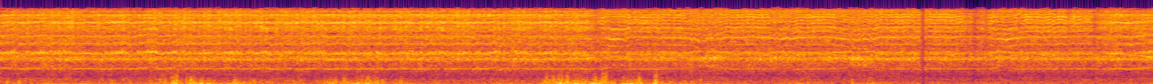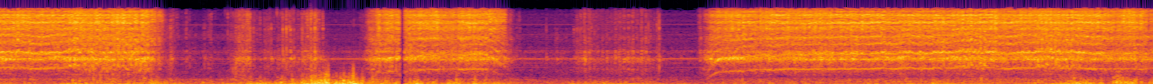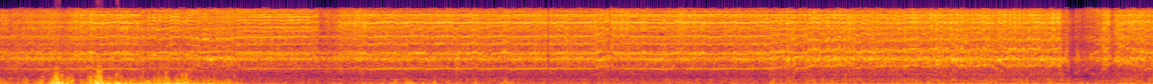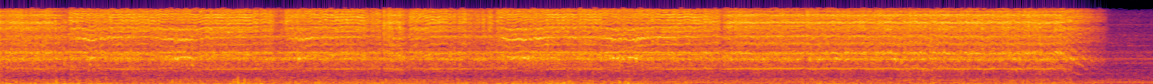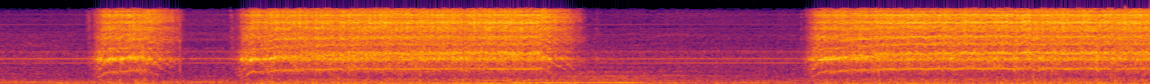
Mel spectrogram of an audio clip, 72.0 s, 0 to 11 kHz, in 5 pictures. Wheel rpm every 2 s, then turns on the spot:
160, 160, 160, 160, 160, 160, 160, 160, 30, 80, 50, 70, 160, 160, 160, 160, 160, 160, 160, 160, 150, 150, 160, 160, 160, 160, 160, 160, 50, 40, 100, 150, 40, 20, 150, 160.
16-18 20-22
